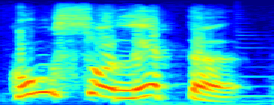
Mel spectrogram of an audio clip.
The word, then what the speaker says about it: consoleta: É, consoleta tem, tem o guia que é com E fechado.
